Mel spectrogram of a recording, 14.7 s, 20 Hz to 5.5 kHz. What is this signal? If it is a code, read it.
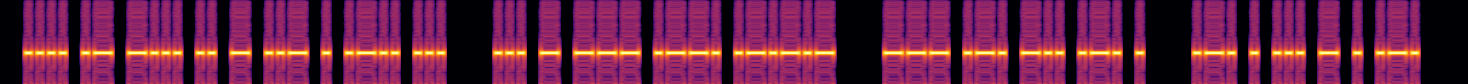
Morse code, heard as a keyed tone, about 21 wpm, 1000 Hz. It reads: HABITUELS STOP. ORDRE RESTER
